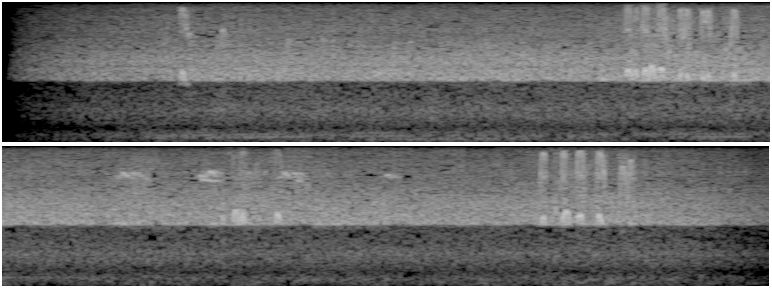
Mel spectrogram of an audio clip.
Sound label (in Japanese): kinkurohajiro, singing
